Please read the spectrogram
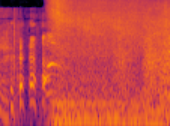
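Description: A few bursts of laughter at the start, then about half a second in a sudden whooshing boom, a broadcast transition sound effect, that carries on as a deep rumble.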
